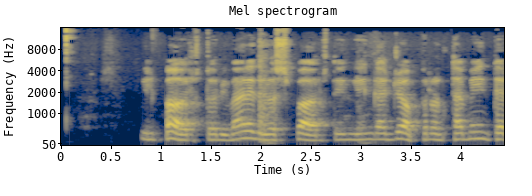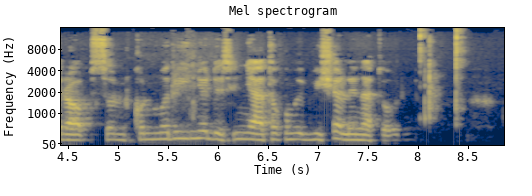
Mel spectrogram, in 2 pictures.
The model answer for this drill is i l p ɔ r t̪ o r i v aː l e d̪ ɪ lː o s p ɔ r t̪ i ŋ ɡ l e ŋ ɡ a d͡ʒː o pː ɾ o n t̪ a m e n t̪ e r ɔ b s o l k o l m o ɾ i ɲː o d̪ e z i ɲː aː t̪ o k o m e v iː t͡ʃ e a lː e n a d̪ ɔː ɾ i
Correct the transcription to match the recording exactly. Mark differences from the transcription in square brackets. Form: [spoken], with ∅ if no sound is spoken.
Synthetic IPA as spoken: i l p ɔ r t̪ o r i v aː l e d̪ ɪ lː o s p ɔ r t̪ i ŋ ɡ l [i] ŋ ɡ a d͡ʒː [ɔ] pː ɾ o n t̪ a m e n t̪ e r ɔ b s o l k o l m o ɾ i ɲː o d̪ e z i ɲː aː t̪ o k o m e v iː t͡ʃ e a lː e n a [t̪] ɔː ɾ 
